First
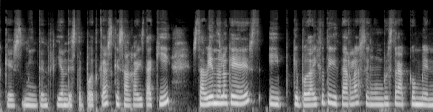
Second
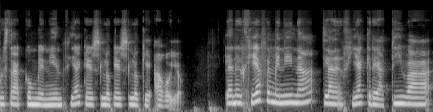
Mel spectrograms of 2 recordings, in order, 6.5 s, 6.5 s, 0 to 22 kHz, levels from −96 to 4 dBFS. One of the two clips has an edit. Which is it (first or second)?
second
